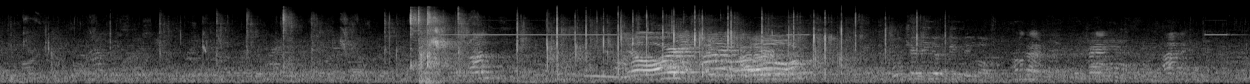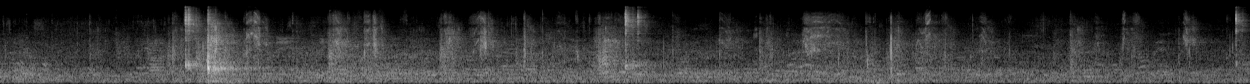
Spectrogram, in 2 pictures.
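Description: Fencers' shoes stamp and squeak on the strip.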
